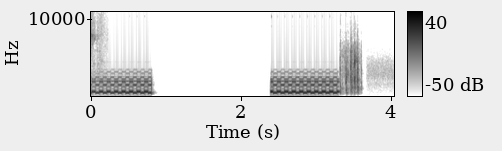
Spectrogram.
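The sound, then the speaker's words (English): A telephone rings twice in buzzing, trilling bursts separated by a pause, then a short clattering click cuts off the second ring as an answerphone picks up. No one speaks. “So we set up our very own, slightly fictional, One Voice for Neurology podcast, Answer Phone.”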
